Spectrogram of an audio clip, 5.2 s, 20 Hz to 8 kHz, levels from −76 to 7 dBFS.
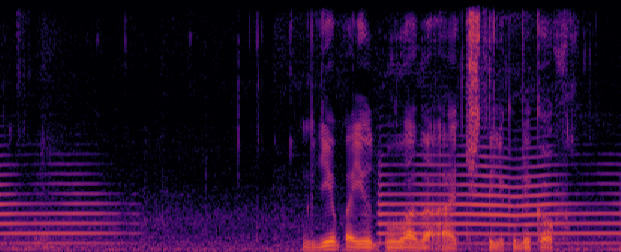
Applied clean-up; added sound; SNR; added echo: none; Trumpet; 4 dB; none.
